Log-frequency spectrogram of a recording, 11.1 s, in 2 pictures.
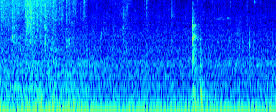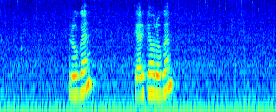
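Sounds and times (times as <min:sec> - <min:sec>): water splashing into pan: 0:00.0 - 0:01.8
gravy sizzling in frying pan: 0:00.0 - 0:11.0.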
